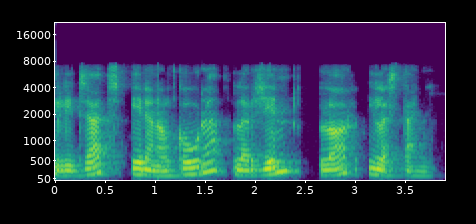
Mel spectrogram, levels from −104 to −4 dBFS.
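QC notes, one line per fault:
1.02 s (just before "el coure") and 2.14 s (just after "eren el coure"): concealed Bluetooth headset packet loss. Each 7.5 ms gap, consistent with one dropped frame, is refilled by repeating the best-matching recent waveform, so it is nearly hidden. On the waveform it shows as a brief repeated cycle, and on the spectrogram as a faint smeared sliver within the mSBC band below 8 kHz.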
